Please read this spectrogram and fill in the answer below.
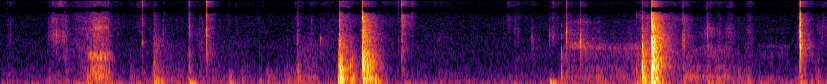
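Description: Intermittent rustling and light tapping of paper and cardstock as small paper pieces are handled and pressed into place on a card. Two sharper, louder handling sounds come about three and a half and six and a half seconds in.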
